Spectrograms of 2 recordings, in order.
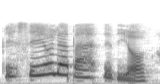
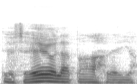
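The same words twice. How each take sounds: First: "Deseo la paz de Dios" sung out high; high-pitched. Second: "Deseo la paz de Dios" dropped low; low-pitched. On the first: Teacher showing the phrase said in a high tone. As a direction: chirp it up high and sweet. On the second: Teacher showing the phrase said in a low tone. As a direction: say it down in a deep voice. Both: Shown as a demonstration. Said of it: "con diferentes tonos agudos y graves".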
